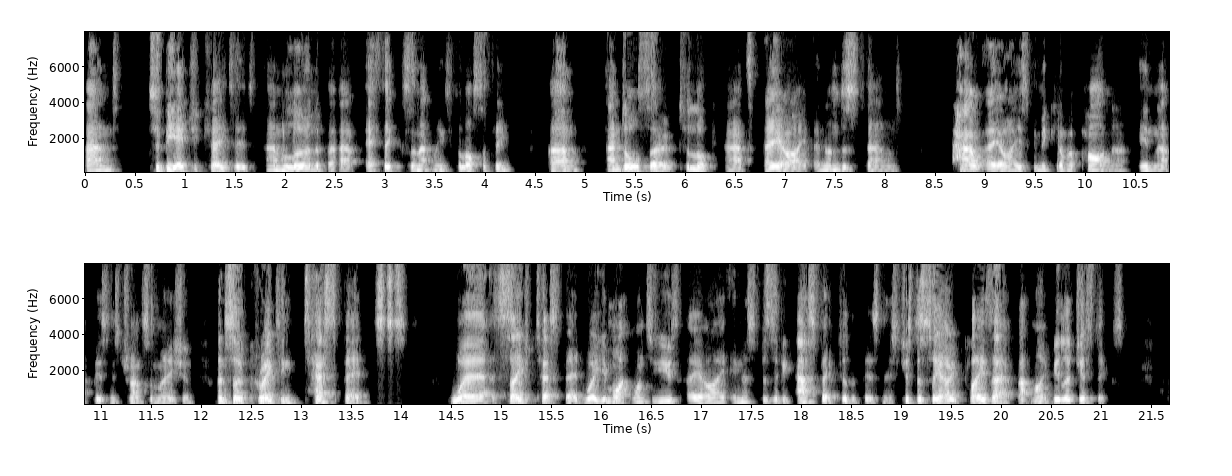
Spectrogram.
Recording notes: The audio for this episode is taken from a recent Crestcom Webinar: Leadership in the Age of Artificial Intelligence.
